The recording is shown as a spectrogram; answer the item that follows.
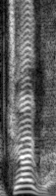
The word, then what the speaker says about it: Jaguar: The Jaguar, as when pronounced correctly, fascinating car.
